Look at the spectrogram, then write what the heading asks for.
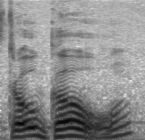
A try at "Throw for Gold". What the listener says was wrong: Throw for gold. Gold. Gold. Not go. Gold. Gold. Throw for gold.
